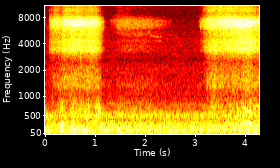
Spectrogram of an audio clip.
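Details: Snoring in a sleeping dog: two long hissing, whistly breaths with a quieter breath between and a low rumble underneath.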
